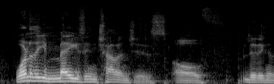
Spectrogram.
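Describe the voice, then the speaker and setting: Enthusiastic speech with lively intonation plays over music in the background. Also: man. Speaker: training company founder. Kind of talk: corporate interview answer.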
